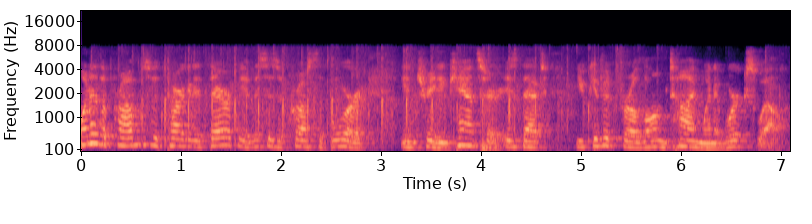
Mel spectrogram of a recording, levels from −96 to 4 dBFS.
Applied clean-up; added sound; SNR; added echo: none; Applause; 13 dB; reverberation time 1.4 s.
